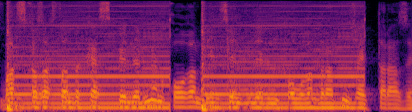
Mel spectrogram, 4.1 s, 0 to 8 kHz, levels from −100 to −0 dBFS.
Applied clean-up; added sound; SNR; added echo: none; Printer; -1 dB; none.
